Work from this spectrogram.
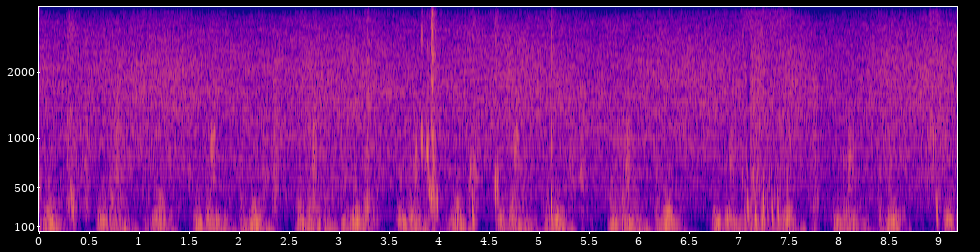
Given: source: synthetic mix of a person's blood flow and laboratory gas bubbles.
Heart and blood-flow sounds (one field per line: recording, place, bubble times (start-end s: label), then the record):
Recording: Doppler ultrasound of blood flow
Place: precordium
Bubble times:
0.00-0.03 s: bubbles
0.27-0.42 s: bubbles
3.23-3.41 s: bubbles
3.80-4.02 s: bubbles
4.27-4.39 s: bubbles
4.54-4.62 s: bubbles
5.08-5.17 s: bubbles
7.01-7.51 s: bubbles
8.90-9.02 s: bubbles
From the record:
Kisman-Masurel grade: 123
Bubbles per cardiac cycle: 1 to 2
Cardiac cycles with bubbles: 10 to 50%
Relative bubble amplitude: loud (0.450 to 0.775)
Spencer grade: 2 (many but less than half of the cardiac periods contain bubble signals, singularly or in groups)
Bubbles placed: anywhere in the cardiac cycle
